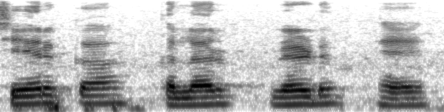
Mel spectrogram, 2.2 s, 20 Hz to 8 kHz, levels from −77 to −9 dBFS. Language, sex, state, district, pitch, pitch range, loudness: Hindi, female, West Bengal, Alipurduar, 155 Hz, 150-170 Hz, -16 LUFS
